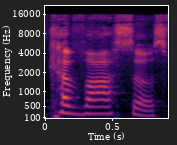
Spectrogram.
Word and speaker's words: Cavazos: I've heard it's Cavazos for anyone who's confused on how to pronounce it.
